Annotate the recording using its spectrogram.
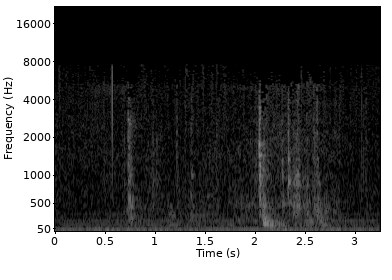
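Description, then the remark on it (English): A door thuds shut with a dull, low knock, preceded by a couple of faint clicks from the latch or handle. The setting is quiet, with no voices. “You better shut this door.”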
